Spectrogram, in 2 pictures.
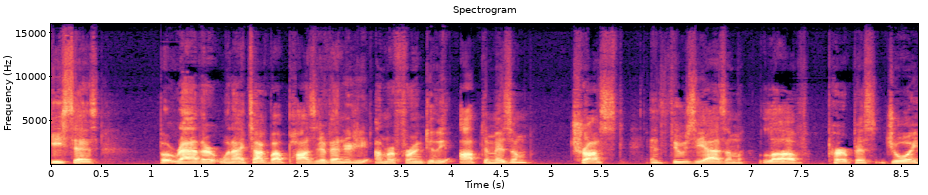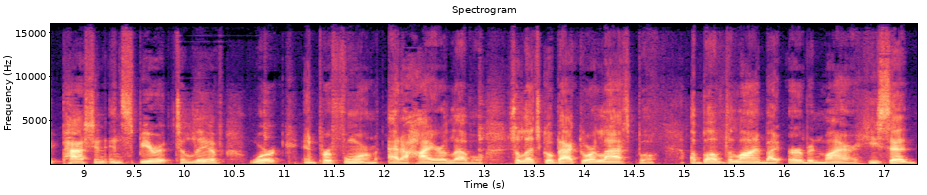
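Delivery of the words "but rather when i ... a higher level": ordinary delivery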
